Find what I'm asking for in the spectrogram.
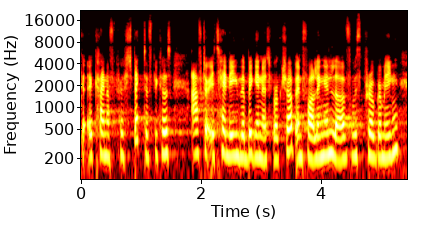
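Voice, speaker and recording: Over noticeable background noise, a woman with a fairly high pitch speaks at a moderate pace with fairly even intonation. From Berlin, Germany. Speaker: open source program manager. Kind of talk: conference talk.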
